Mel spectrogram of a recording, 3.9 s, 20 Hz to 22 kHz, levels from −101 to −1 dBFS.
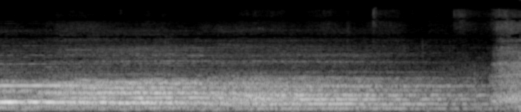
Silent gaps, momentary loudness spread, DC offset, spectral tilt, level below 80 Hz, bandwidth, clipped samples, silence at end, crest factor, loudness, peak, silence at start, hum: none; 14 LU; under 0.1%; -9.5 dB/octave; -66 dBFS; 4.3 kHz; under 0.1%; 0 s; 16 dB; -26 LUFS; -10 dBFS; 0 s; none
